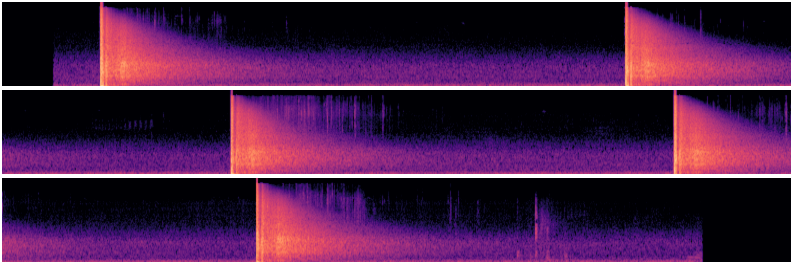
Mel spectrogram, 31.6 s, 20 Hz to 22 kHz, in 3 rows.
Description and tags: gun 9mm 25m 180 off axis debris m10
Field-recording of a 9mm pistol at 25 meter distance 180 degrees off axis on a shooting range using a Sony PCM m-10.
9mm, far-distance, gunfire-tail, gunshot, gunshot-echo, gunshot-reverb, outdoor, pistol, shooting-range, sony-pcm-m10, weapon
